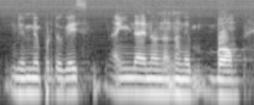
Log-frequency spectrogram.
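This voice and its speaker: Very slowly and at a medium pitch, a man talks over noticeable background noise. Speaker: professor. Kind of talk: opening speech at a seminar.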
